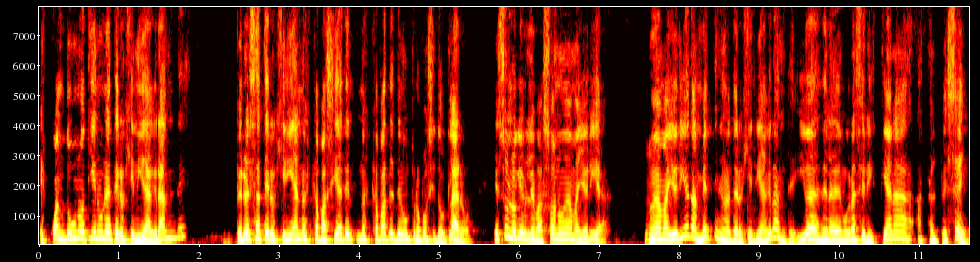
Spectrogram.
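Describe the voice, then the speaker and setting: A man with a Chilean accent talks very fast at a high pitch with lively intonation. His tone is dark and mellow against a quiet background. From Chile, Concepción. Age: 30s. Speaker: economist; guest. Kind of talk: interview. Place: home room. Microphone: video call.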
